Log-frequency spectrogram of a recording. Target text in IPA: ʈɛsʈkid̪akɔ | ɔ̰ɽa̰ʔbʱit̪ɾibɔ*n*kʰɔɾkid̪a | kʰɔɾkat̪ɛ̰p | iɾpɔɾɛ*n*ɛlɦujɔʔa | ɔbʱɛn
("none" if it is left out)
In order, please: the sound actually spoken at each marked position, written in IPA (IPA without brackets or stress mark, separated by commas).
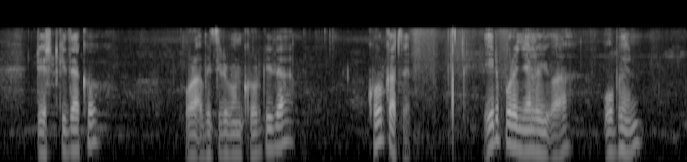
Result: n, ɲ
